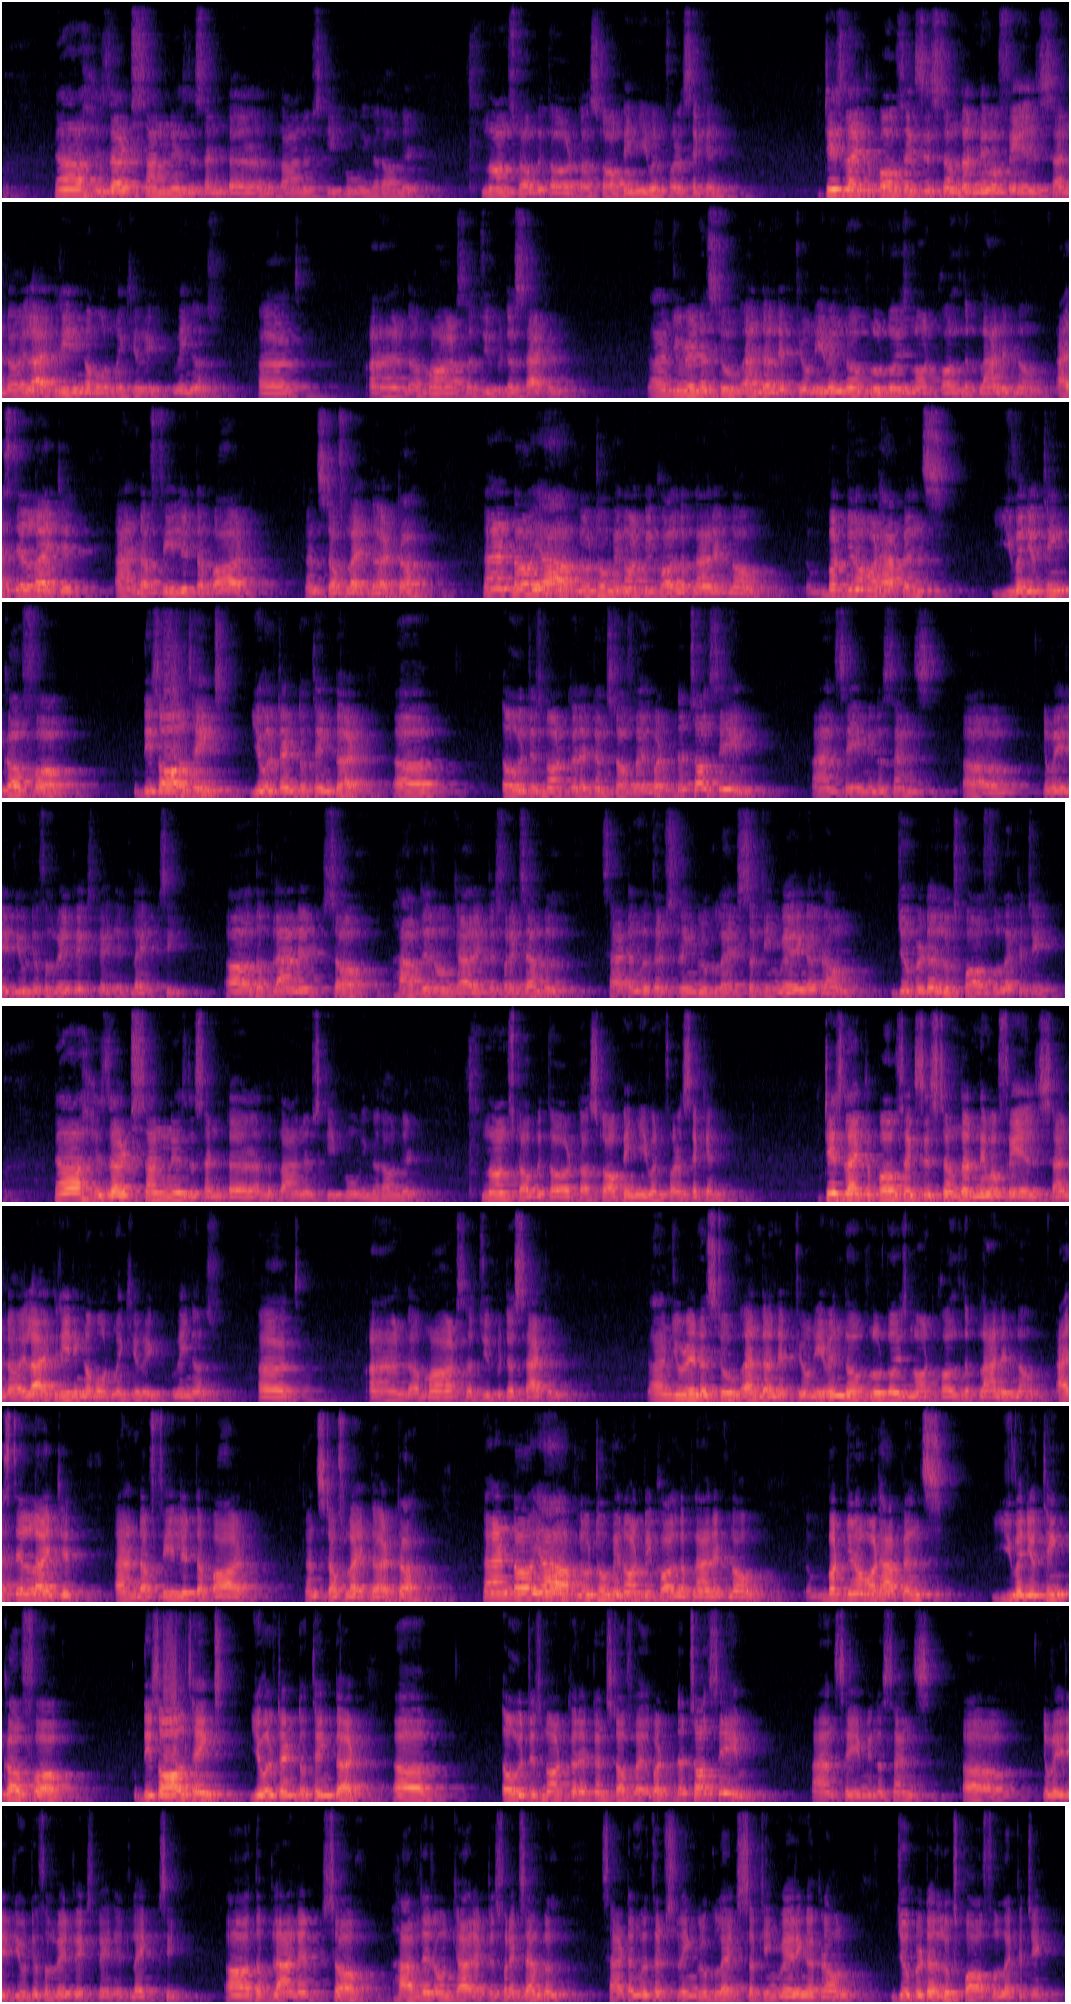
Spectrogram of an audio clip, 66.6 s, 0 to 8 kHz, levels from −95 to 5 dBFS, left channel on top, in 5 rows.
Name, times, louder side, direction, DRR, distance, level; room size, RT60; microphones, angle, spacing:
voice 1, 0.7-5.1 6.0-9.0 10.3-15.9 16.5-16.9 17.9-20.3 21.4-27.6 28.1-29.7 30.5-31.9 32.7-36.1 36.7-38.4 39.1-40.7 41.7-42.8 43.1-44.4 44.9-45.3 46.3-49.4 50.1-51.6 52.0-52.6 53.0-55.5 56.1-57.8 58.2-60.3 60.9-63.9 64.5-66.3, right 3 dB, 25° right, 4 dB, 0.4 m, -29 dB
6.0 x 3.2 x 2.2 m, 0.95 s
head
